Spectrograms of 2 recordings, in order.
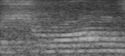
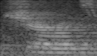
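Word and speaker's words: Charon: the basic premise of Chiron chiron's work Sharon's work I always mispronounce her name the basic premise of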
